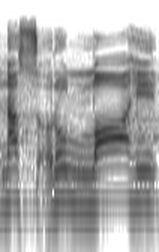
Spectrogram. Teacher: فتح ہو تو اس کو اس اللہ کا نام فل ماؤتھ سے ادا کرتے ہیں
